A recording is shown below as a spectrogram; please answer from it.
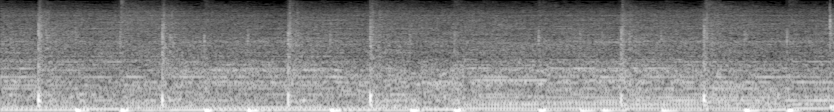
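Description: Live worship band playing, with the drum kit beating a steady rhythm over sustained bass tones.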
